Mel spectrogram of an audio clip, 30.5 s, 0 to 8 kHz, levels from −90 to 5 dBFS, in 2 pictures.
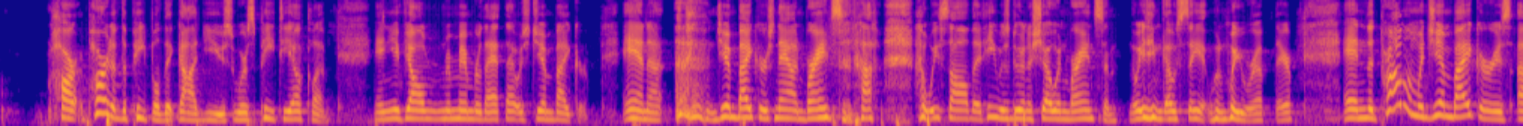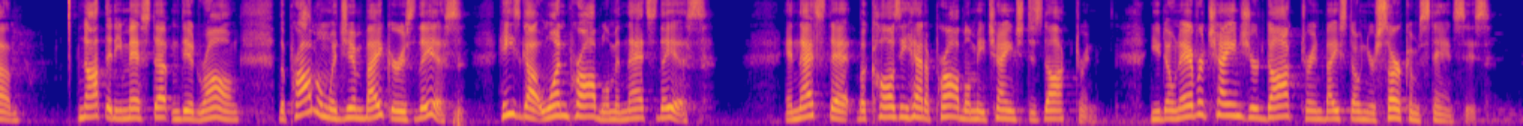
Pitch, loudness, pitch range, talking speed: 195 Hz, -19 LUFS, 180-225 Hz, 195 wpm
